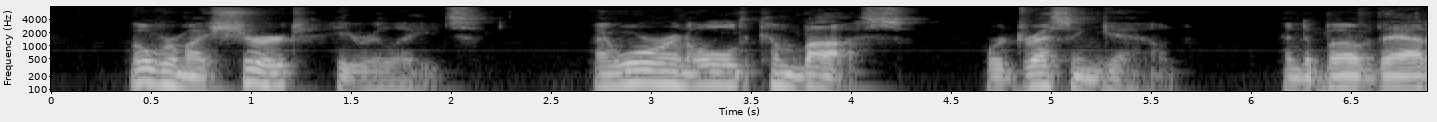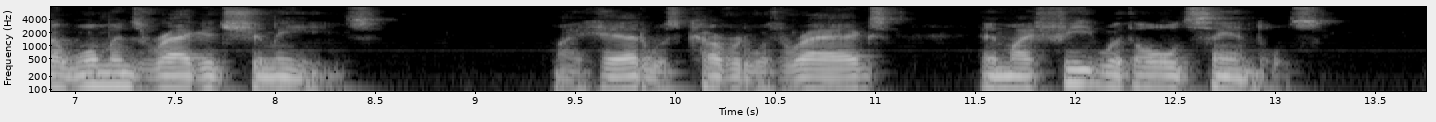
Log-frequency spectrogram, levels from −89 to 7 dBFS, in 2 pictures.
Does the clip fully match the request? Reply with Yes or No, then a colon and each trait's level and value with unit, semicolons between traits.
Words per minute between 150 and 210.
No: average, 140 wpm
